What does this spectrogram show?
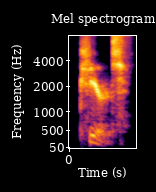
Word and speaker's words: Peart: those who are wondering, the pronunciation, as he told us before the show, the word ear is in his name. So it is Peart for those trying to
